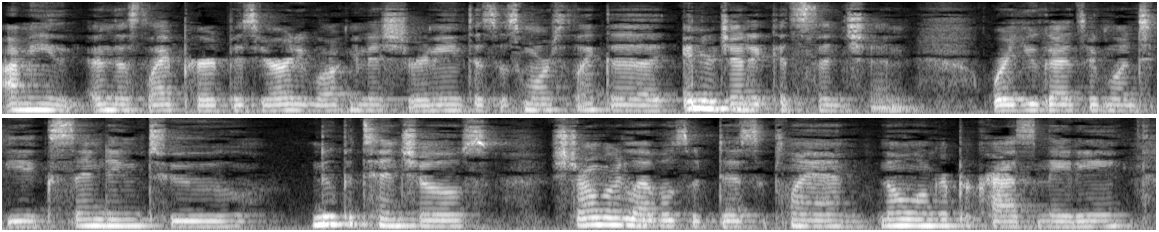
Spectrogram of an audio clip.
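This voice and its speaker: A woman speaks fairly quickly in a fairly low pitch with monotone, flat intonation. Audible room echo surrounds her voice. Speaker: tarot reader. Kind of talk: tarot reading monologue. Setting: study hall. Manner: fast; halting.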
